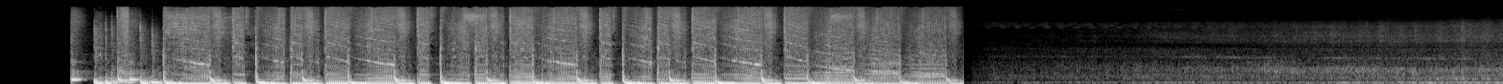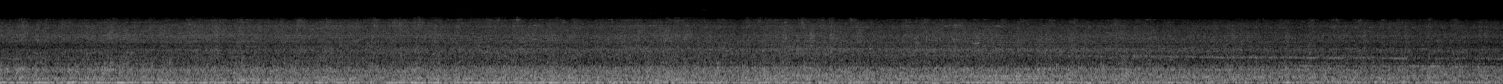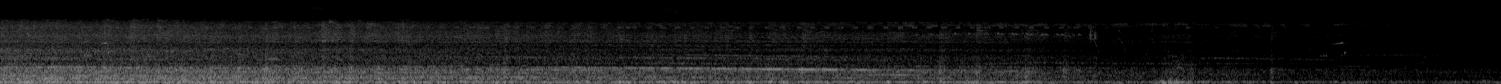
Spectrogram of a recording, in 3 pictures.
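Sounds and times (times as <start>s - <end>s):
train wheels rumbling on bridge: 11.0s - 43.5s.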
